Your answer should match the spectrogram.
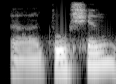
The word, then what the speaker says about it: draußen: তারপরে Die Party findet draußen statt. হুম, এটার উচ্চারণ কি?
